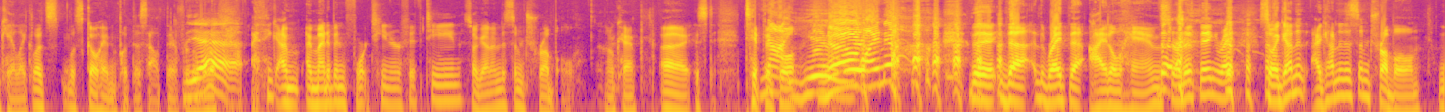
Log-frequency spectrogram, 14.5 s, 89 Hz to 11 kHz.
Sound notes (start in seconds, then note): 7.7 laughing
